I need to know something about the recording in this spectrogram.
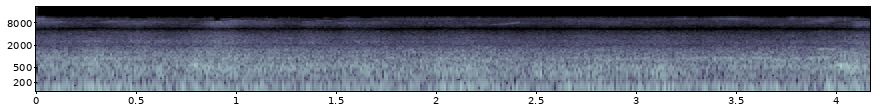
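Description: A loud, steady low rumble with no clear tone or beat, played over a hall's sound system.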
